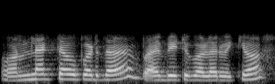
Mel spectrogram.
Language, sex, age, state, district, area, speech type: Tamil, female, 45-60, Tamil Nadu, Tirupattur, rural, conversation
